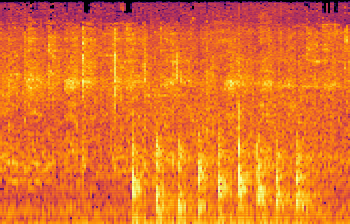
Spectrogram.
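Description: Rapid, insistent knocking on the door of a woman's home, about eight or nine firm raps in quick succession after a brief quiet moment, fairly loud, with no voices.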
